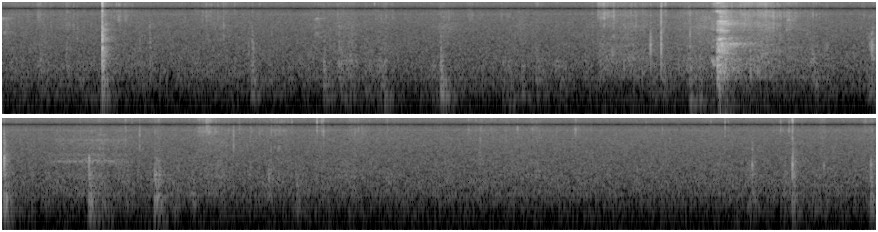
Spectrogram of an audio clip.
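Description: Jigsaw puzzle pieces click and tap softly on a board.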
